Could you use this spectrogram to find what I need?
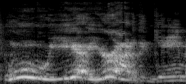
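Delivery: high, loud wrestler impression; Macho Man. Wrestler after the punch, loud gloating impression. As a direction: crow it like a wrestler. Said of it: "uh, Macho Man".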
